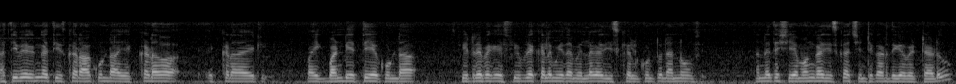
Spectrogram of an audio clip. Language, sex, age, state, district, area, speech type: Telugu, male, 18-30, Telangana, Medak, rural, spontaneous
